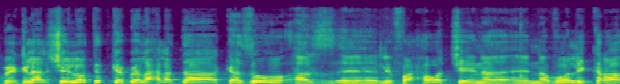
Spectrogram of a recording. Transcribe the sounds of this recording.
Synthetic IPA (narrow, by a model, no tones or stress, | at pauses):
biɡlalʃelot̪it̪̚kabelaħlat̪akazoazlefaħot̪ʃenavolikɾa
